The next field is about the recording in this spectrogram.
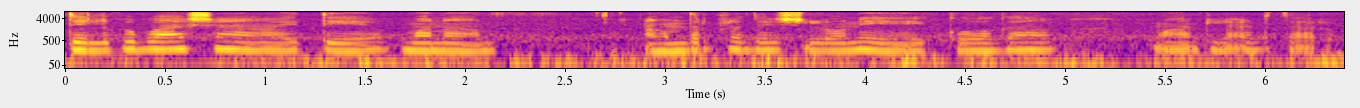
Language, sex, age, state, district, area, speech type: Telugu, female, 45-60, Andhra Pradesh, Kakinada, rural, spontaneous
